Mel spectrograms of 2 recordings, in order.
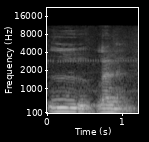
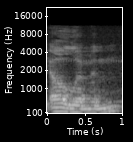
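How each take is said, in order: First: The letter is said as a short 'l' sound. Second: The letter is said as its name, 'el'. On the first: The speaker calls it right. "I say L lemon" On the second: The speaker calls it wrong. "I don't say L lemon"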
